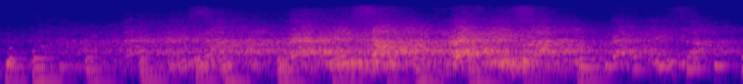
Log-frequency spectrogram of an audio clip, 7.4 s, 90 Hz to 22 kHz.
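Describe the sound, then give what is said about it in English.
A huge arena crowd of some 18,000 people screams, boos and roars loudly and continuously, swelling in the middle, while a rhythmic series of low, steady notes pulses underneath. No one speaks. “Does the sound of those 18,000 people screaming at you or booing you, does it sound any different than it sounded when you started in 1991?”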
